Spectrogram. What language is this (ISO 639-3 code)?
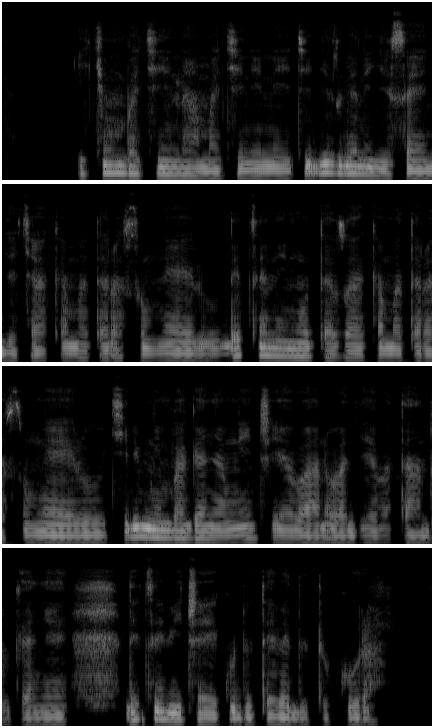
kin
